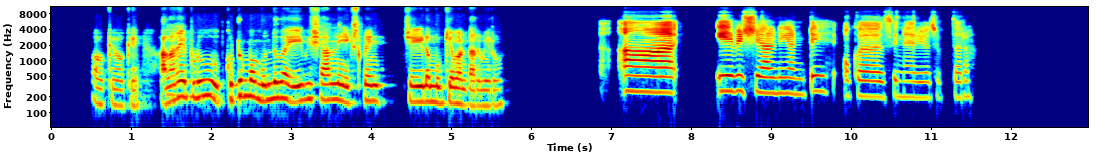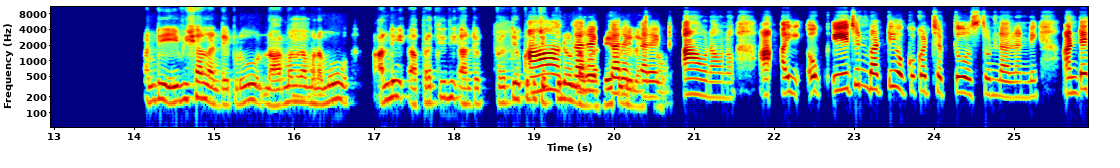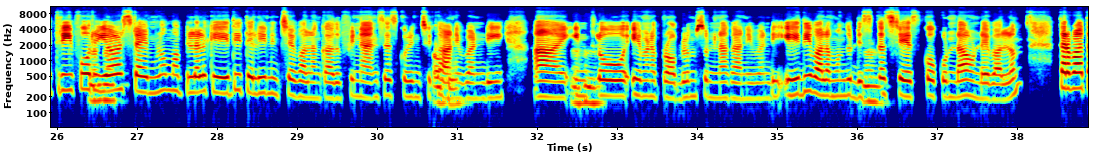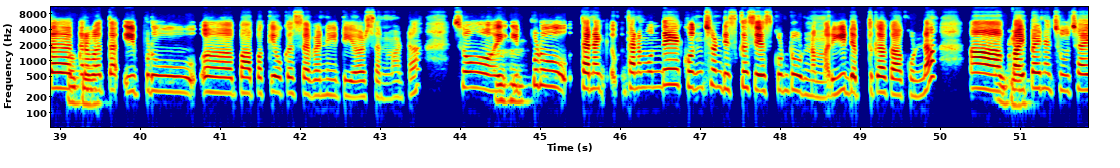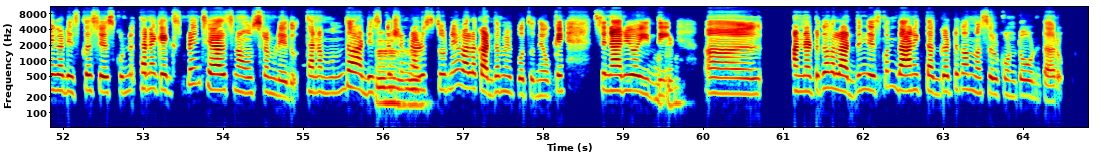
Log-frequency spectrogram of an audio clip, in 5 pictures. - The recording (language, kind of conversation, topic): Telugu, podcast, మీ ఇంట్లో పిల్లల పట్ల ప్రేమాభిమానాన్ని ఎలా చూపించేవారు?
- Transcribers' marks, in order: in English: "ఎక్స్‌ప్లెయిన్"; tapping; in English: "సినారియో"; in English: "నార్మల్‌గా"; in English: "కరెక్ట్. కరెక్ట్. కరెక్ట్"; in English: "డే టు డే లైఫ్‌లో"; in English: "త్రీ ఫోర్ ఇయర్స్ టై‌మ్‌లో"; in English: "ఫినాన్సెస్"; in English: "డిస్కస్"; in English: "సెవెన్ ఎయిట్"; in English: "సో"; in English: "డిస్కస్"; in English: "డెప్త్‌గా"; in English: "డిస్కస్"; other background noise; in English: "ఎక్స్‌ప్లెయిన్"; in English: "డిస్కషన్"; in English: "సినారియో"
